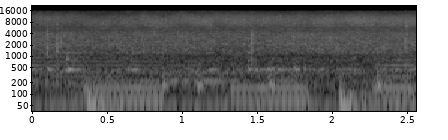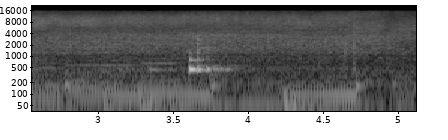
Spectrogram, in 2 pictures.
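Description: Bacon, onion and freshly added bell pepper sizzling steadily in a cast-iron Dutch oven while being stirred with a wooden spoon.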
